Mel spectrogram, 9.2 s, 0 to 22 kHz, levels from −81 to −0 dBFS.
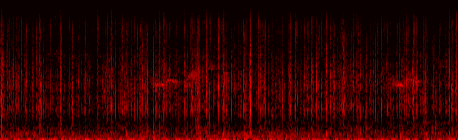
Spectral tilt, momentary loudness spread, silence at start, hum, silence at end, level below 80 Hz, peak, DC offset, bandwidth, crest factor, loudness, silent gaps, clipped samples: -1.5 dB/octave; 5 LU; 0 s; none; 0 s; -64 dBFS; -26 dBFS; under 0.1%; 17 kHz; 28 dB; -52 LUFS; none; under 0.1%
